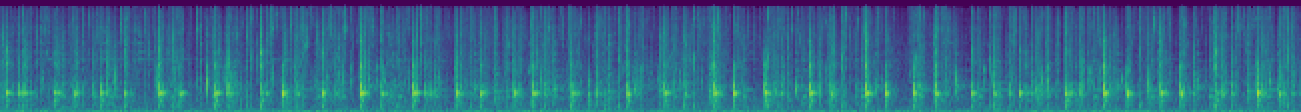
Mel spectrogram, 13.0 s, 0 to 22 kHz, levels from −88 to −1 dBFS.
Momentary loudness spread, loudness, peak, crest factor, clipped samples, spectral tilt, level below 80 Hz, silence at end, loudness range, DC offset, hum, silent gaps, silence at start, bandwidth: 7 LU; -26 LUFS; 0 dBFS; 26 dB; under 0.1%; -2 dB/octave; -44 dBFS; 0 s; 2 LU; under 0.1%; none; none; 0 s; 17 kHz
